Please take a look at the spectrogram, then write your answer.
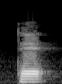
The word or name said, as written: te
